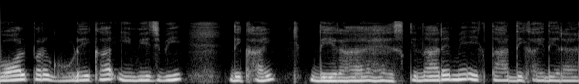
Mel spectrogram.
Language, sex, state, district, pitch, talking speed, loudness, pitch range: Hindi, female, Jharkhand, Ranchi, 190 Hz, 195 wpm, -16 LUFS, 175-210 Hz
